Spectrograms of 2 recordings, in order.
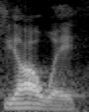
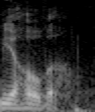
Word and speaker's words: Yahweh: In Hebrew, it's pronounced Yahweh. After the King James Version came out, it became Jehovah. Either one's okay.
